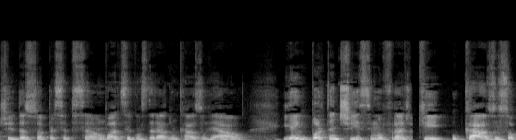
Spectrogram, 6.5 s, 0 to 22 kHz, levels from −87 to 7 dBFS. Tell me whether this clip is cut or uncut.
cut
